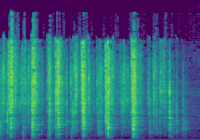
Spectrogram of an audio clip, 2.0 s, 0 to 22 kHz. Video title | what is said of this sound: AI and Society: 14b. Philosophy of mind: dualism | shake it you hear a sound you hear something in there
